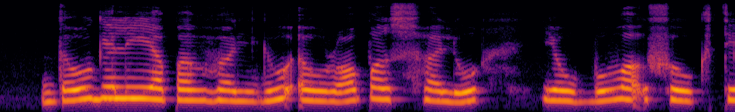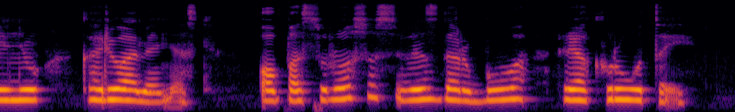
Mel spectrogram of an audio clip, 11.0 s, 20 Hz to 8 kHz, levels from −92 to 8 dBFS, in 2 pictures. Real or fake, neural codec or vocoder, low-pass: real; none; 7.2 kHz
